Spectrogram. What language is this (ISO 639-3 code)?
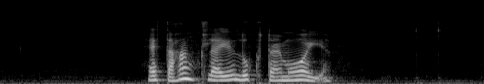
fao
